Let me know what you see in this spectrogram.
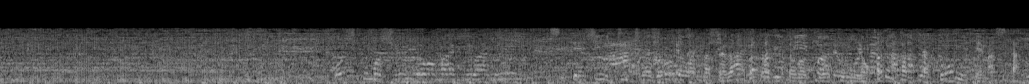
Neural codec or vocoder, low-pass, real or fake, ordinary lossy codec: vocoder, 22.05 kHz, 80 mel bands, Vocos; 5.4 kHz; fake; none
